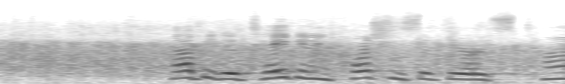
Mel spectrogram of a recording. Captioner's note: applause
